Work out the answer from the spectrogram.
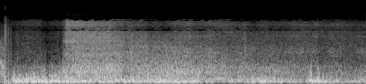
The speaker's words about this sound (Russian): надел каску, достал из сумки дробовик, и начал расстреливать из него всех, кто попадался ему на глаза. Закройте кабинет! Какой-то стреляет. Чувака застрелили!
